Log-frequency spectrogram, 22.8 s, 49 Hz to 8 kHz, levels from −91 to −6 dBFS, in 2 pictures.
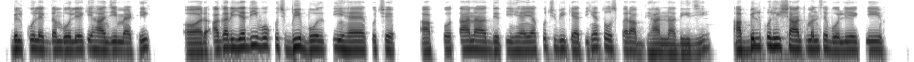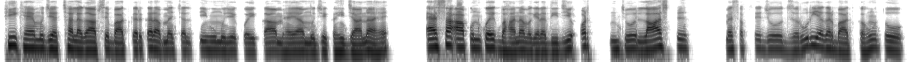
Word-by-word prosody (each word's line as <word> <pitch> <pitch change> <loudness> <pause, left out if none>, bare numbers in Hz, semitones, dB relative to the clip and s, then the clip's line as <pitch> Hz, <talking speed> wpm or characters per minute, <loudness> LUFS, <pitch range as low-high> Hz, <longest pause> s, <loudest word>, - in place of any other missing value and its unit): बिल्कुल 145 +1 +1
एकदम 135 0 -1
बोलिए 135 +1 +1
कि 145 +2 -4
हाँ 130 -1 +1
जी 130 +1 -1
मैं 125 -2 -1
ठीक। 150 +6 -4 0.5
और 115 +1 +1
अगर 160 +4 +2
यदि 170 +4 +3
वो 180 0 +1
कुछ 170 -2 -8
भी 155 +6 +4
बोलती 145 +1 0
हैं, 135 0 +2
कुछ 135 +1 -8 0.4
आपको 120 +3 -4
ताना 140 0 0
देती 130 0 -5
हैं 130 -1 -1
या 130 +1 0
कुछ 165 +4 -11
भी 145 0 -2
कहती 125 -4 -4
हैं 160 0 -1
तो 165 - -4
उस 145 - -3
पर 130 - -3
आप 120 - -1
ध्यान 110 +1 -3
ना 105 -1 -2
दीजिए। 105 +7 -5 0.3
आप 135 - +4
बिल्कुल 175 +7 +2
ही 175 - +5
शांत 145 -3 +1
मन 145 0 +1
से 150 - -2
बोलिए 130 0 0
कि 135 +1 -3 0.5
ठीक 195 -3 +2
है, 155 -1 +5
मुझे 150 -1 +2
अच्छा 145 +2 +2
लगा 135 -1 +4
आपसे 130 +2 0
बात 120 -2 +1
कर 130 -1 0
कर 150 +3 +1
अब 130 -3 +3
मैं - - +1
चलती 125 +2 -4
हूँ, 130 0 0
मुझे 125 -1 0
कोई 120 0 -4
काम 120 -1 0
है 115 0 0
या 120 0 +2
मुझे 115 +1 -1
कहीं 115 0 0
जाना 110 +2 +2
है। 120 +4 -1 0.5
ऐसा 170 +4 +7
आप 165 -3 +6
उनको 155 0 +2
एक 155 -4 +3
बहाना 125 0 +2
वगैरह 120 -1 0
दीजिए 120 +5 0
और 180 0 +1 0.3
जो 140 +2 0
लास्ट 140 - +3 0.6
में 140 - +1
सबसे 145 +1 -9
जो 145 +1 -2
ज़रूरी 135 +9 -1
अगर 150 -3 +2
बात 115 -2 0
कहूँ 135 +6 -1
तो 130 -5 0
135 Hz, 215 wpm, -23 LUFS, 125-150 Hz, 0.6 s, ऐसा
